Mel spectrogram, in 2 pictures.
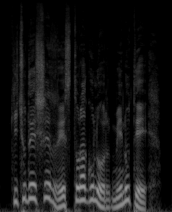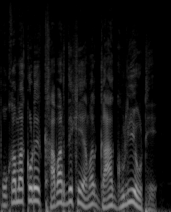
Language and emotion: Bengali, disgusted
